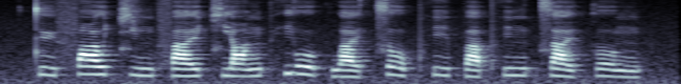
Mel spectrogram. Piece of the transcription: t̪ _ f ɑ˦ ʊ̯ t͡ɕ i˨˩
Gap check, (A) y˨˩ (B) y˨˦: A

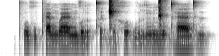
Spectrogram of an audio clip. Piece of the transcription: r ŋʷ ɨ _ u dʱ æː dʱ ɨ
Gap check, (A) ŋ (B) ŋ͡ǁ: B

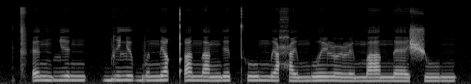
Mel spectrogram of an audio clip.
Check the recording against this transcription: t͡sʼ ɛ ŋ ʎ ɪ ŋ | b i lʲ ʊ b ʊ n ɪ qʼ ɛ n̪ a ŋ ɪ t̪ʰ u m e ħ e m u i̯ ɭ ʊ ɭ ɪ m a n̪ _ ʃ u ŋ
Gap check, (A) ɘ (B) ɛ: B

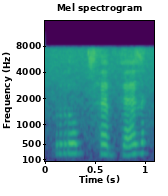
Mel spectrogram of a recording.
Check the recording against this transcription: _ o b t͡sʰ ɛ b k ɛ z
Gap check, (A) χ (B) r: B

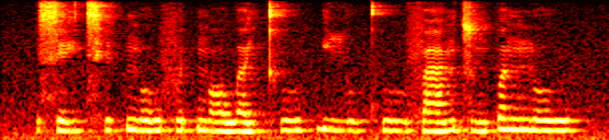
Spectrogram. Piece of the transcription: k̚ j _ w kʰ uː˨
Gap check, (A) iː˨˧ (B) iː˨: B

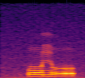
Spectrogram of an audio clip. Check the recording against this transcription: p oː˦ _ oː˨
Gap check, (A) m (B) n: B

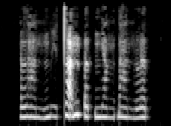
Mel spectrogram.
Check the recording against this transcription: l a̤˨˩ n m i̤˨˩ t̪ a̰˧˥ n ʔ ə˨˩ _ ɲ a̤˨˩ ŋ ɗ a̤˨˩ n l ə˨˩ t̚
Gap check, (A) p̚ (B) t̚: B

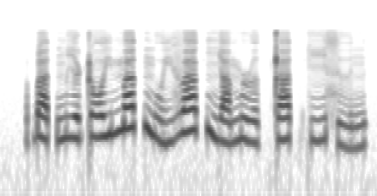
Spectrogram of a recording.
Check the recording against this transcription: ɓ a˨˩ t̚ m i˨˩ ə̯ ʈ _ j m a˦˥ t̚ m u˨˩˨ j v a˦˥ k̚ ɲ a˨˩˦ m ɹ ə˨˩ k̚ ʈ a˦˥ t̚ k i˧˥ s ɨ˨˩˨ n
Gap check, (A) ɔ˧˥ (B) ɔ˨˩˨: A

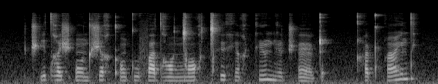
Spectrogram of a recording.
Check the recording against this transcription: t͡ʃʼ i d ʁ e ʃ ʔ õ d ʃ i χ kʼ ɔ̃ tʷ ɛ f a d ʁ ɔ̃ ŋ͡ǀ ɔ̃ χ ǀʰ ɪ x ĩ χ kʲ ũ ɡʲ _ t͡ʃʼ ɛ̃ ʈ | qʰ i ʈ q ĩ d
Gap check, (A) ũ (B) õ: B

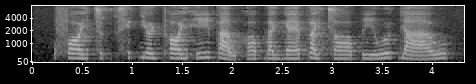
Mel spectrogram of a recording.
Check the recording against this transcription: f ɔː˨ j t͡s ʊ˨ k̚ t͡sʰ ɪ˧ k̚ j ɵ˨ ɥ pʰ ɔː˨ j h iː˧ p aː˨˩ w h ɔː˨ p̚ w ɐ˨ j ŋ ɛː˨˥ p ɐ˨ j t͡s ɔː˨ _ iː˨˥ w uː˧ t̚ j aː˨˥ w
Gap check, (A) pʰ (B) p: B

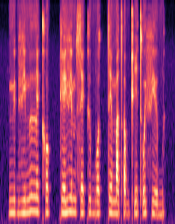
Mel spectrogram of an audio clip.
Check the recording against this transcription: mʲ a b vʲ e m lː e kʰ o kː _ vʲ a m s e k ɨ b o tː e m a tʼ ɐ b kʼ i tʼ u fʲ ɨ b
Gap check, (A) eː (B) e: B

